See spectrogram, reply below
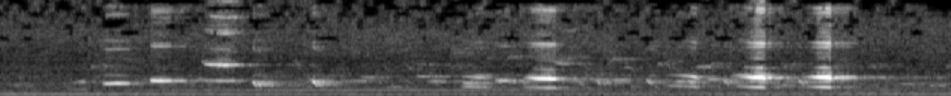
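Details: North Island kōkako singing its haunting song in the early morning on Tiritiri Matangi Island; sparse clear whistled notes near the middle register, some sliding, with brighter higher notes toward the end over a steady low hum.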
